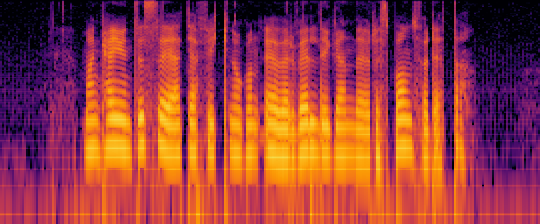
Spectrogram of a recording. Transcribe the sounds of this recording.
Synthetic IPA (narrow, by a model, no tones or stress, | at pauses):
mankʰanjɵɪnt̪əsɛjːaːt̪jaːfɪkːnoːɡɔnøːvəɾvɛld̪ɪɡand̪əɾɛspɔnsfœɖɛ̰t̪ʰːa̰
